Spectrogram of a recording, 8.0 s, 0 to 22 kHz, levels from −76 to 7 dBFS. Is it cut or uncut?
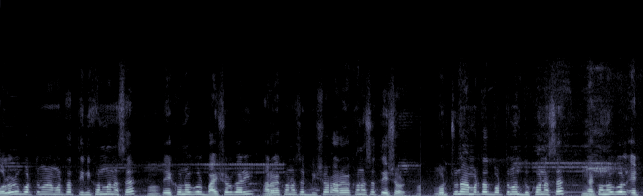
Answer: cut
